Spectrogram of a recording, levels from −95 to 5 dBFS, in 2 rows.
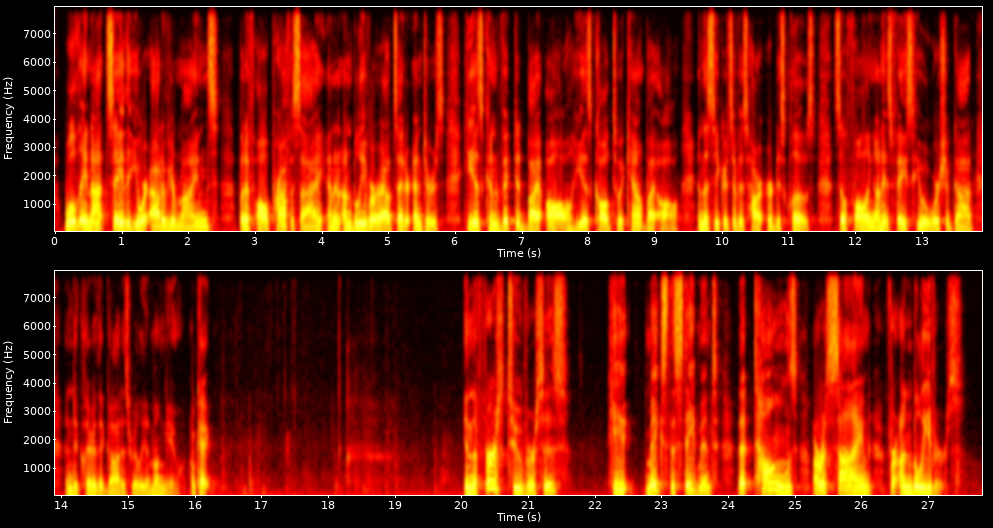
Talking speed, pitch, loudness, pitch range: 160 wpm, 155 Hz, -18 LUFS, 130-180 Hz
